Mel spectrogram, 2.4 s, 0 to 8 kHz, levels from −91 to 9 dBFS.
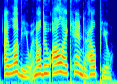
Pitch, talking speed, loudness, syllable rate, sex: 240 Hz, 305 wpm, -16 LUFS, 5.6 syllables/s, female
